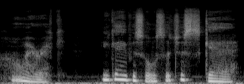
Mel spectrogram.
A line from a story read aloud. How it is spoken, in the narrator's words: she cried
